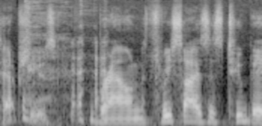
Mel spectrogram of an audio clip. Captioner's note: laughing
